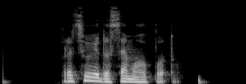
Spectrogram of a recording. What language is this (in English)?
Ukrainian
